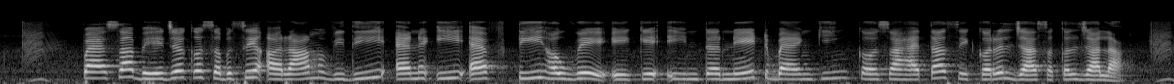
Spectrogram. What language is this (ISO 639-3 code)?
bho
